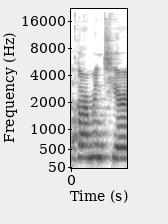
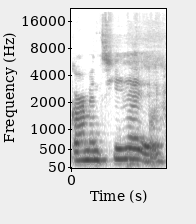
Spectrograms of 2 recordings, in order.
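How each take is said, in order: First: The name is pronounced in a plain, simple way. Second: The name is pronounced in a fancy, elaborate way. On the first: The company itself says it this way. "We just call it" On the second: Other people say it this way. "I really like to hear the fancy ways. People are like, oh"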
